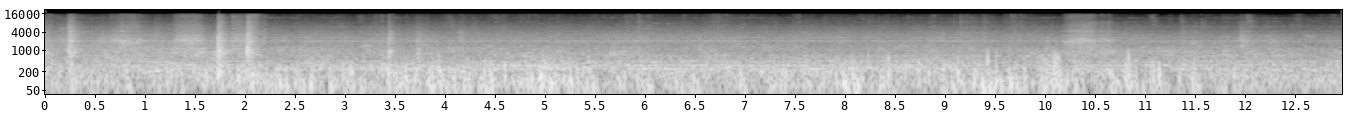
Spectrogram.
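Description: Passenger train carriage rolling on the track, heard through an open window: a steady rumble from the wheels with sharp clacks as they pass over rail joints and points. A brief louder hiss comes about ten seconds in.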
